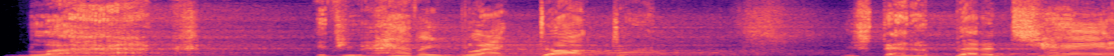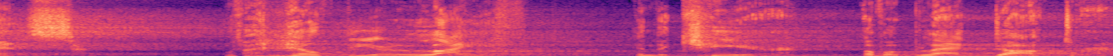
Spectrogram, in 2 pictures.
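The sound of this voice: A man does a put-on character voice at a very slow pace, with long, frequent pauses. Clear background noise and a slight echo are present. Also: medium pitch for a man.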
